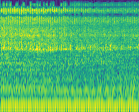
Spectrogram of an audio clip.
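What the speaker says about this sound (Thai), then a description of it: "เอาติดเครื่องให้ดูครับ เครื่องยนต์นะครับ นี่ บิดกุญแจติดเลย" A diesel tracked dumper's engine idles steadily with a deep, even chugging hum, close and loud, with no voices.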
